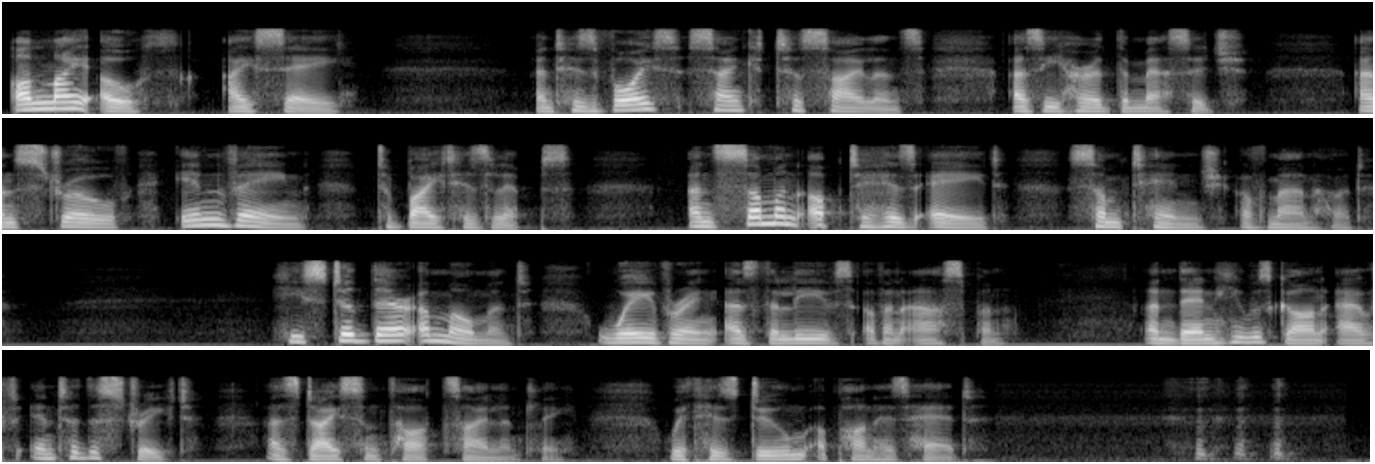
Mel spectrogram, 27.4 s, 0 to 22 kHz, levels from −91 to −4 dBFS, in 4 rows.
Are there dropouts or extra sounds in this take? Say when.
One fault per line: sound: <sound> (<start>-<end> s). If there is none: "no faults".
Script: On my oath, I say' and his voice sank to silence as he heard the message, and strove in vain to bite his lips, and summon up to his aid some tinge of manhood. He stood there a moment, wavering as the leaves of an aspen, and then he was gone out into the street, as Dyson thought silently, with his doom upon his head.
sound: laugh (26.4-27.1 s)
